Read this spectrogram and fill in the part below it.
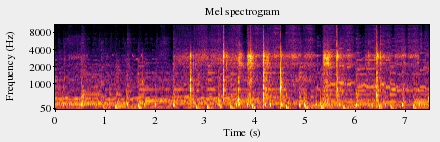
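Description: Metal grates on a Weber kettle grill are scraped and knocked, giving irregular clinks and scrapes at close range over a steady background hum.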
